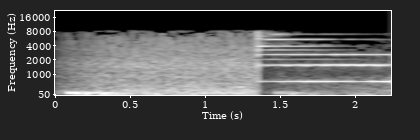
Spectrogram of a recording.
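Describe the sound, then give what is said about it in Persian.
A single deep memorial bell strike rings out in New York, marking the moment 20 years earlier when the first plane hit a World Trade Center twin tower on the 20th anniversary of the September 11 attacks. It follows a stretch of steady, noisy background, and its clear tone sustains and hums through to the end without fading much. “تنین صدای ناقوس در نیویورک، درست در لحظه‌ای که 20 سال پیش اولین هواپیما به یکی از برج‌های دوقلو مرکز تجارت جهانی برخورد کرد.”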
